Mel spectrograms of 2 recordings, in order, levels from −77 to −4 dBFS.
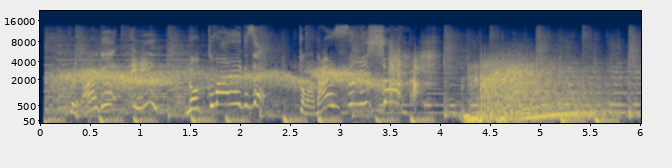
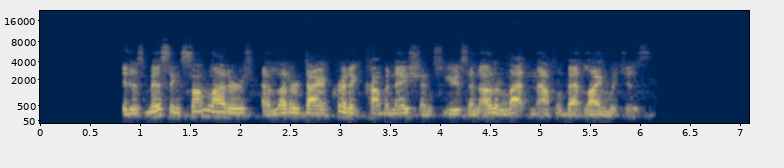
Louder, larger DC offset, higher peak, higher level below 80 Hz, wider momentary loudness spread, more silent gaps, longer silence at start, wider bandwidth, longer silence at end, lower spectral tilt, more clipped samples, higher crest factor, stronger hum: first, -11 LUFS vs -17 LUFS; neither; about the same, 0 dBFS vs -2 dBFS; first, -26 dBFS vs -74 dBFS; second, 7 LU vs 11 LU; neither; second, 0.05 s vs 0.85 s; first, 15 kHz vs 7.8 kHz; second, 0 s vs 1.1 s; about the same, -3.5 dB/octave vs -4.5 dB/octave; neither; about the same, 12 dB vs 16 dB; neither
